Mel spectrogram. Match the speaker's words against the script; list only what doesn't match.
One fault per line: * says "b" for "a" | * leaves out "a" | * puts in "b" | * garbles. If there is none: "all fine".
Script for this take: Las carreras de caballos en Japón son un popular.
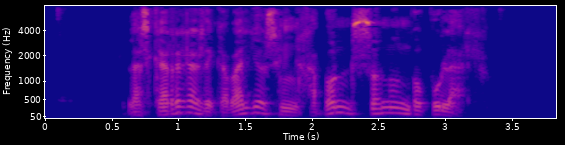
all fine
